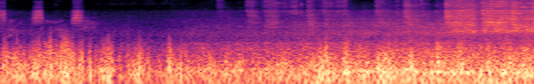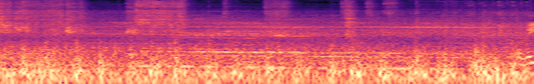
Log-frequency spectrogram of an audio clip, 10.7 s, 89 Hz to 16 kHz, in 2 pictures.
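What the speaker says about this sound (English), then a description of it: "707-004 on the rear, the 707-006 at the front. It's just pulling into the siding at" A Class 707 electric train pulls into a siding at Clapham Yard, its wheels clattering over rail joints and squealing faintly as the carriages roll past close by in a steady rumble.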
